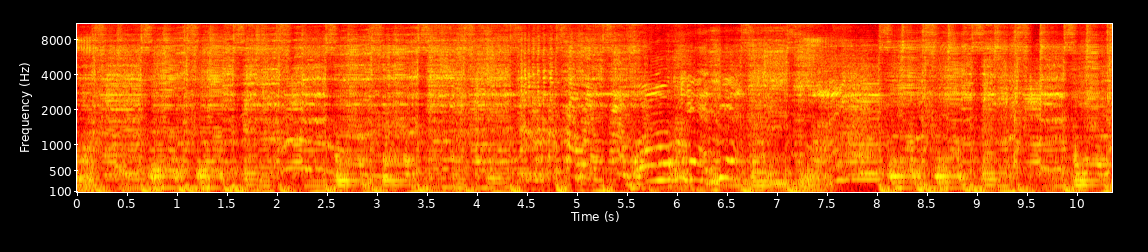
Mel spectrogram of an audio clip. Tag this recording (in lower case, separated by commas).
music, speech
